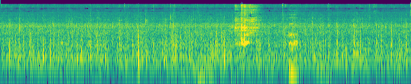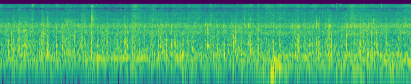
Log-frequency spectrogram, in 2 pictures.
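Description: Steady hiss of rain, with a couple of sharp clicks about three seconds in.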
